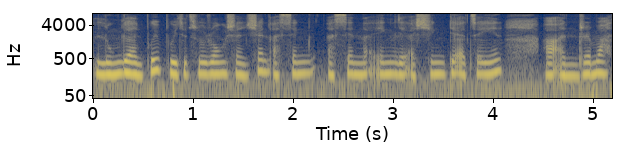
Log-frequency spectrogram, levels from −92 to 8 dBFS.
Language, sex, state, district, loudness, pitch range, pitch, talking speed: Mizo, female, Mizoram, Aizawl, -17 LUFS, 190-200 Hz, 195 Hz, 290 wpm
